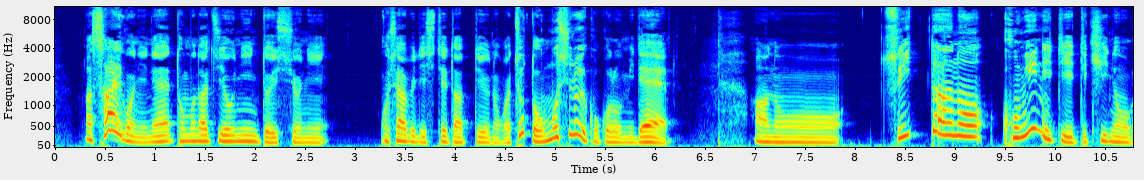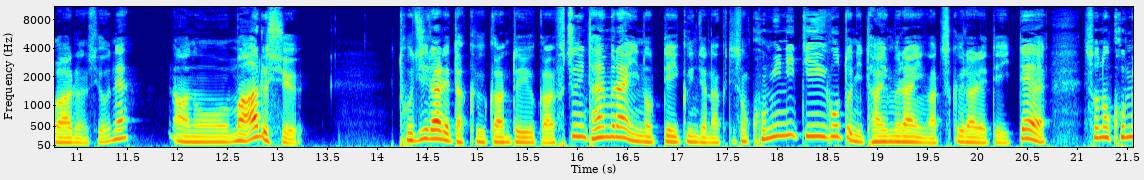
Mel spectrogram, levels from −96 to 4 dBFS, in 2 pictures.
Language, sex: Japanese, male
